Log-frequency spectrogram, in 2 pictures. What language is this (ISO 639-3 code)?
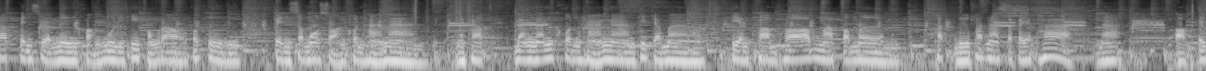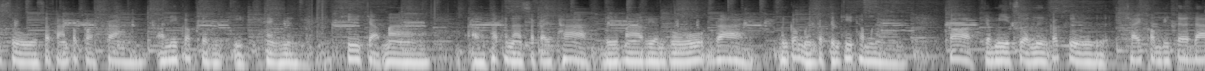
tha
